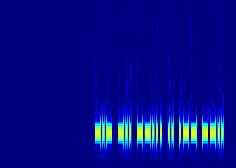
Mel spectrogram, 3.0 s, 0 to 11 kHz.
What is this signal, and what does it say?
Morse code, heard as a keyed tone, about 53 wpm, 700 Hz. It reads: KD7IWZ
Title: USA Call Signs - 6 Characters - 6x Character Spacing - 50wpm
